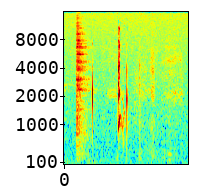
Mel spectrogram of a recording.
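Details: Baby with hiccups: two short, abrupt catching sounds about half a second apart against faint room noise; infant hiccups.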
